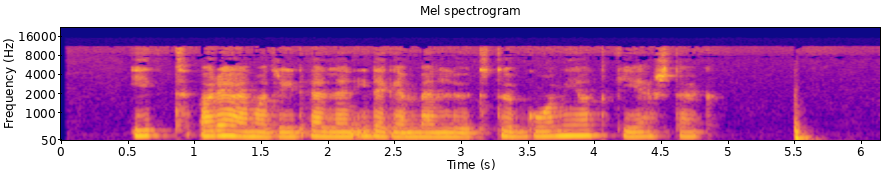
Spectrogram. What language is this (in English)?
Hungarian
